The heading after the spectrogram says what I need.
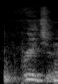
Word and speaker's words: Preacha: So, Preacha, that's how you say it.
